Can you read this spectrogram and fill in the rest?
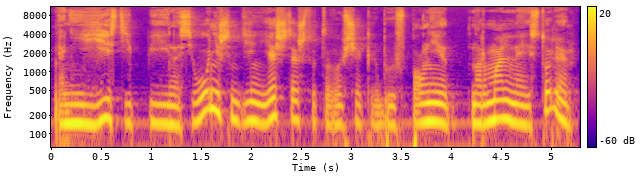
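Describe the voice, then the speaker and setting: A man, a guest on a radio show, telling childhood stories in a relaxed way, laughing often and restarting his sentences. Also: on the high side, brisk, gravelly. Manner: chatty, laughs often, many fillers and restarts. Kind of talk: relaxed radio interview storytelling. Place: radio studio. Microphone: studio microphone.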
